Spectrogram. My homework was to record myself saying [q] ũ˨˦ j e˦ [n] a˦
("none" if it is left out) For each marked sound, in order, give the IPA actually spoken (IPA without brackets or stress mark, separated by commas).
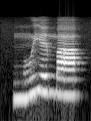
ŋ, m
